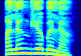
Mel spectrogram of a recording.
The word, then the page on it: ಅಲಂಘ್ಯಬಲ: kannada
